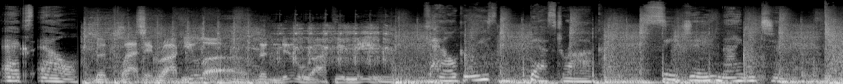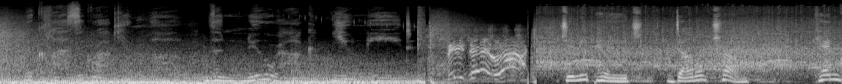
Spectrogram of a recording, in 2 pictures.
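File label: voice over aor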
